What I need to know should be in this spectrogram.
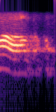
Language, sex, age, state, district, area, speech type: Maithili, female, 60+, Bihar, Supaul, rural, conversation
